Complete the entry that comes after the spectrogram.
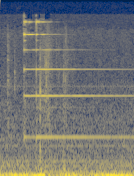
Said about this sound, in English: I don't know why this bell's in the center of the room.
